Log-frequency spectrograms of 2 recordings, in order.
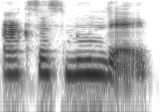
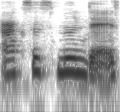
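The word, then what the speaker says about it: axis mundi: to the gods it is also considered an axis mundai an AIS mundai is a cosmic or World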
